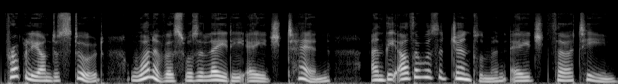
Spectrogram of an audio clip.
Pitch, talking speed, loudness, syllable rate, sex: 195 Hz, 175 wpm, -17 LUFS, 5.5 syllables/s, female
